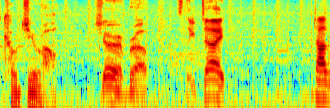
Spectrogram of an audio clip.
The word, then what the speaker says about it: Kojiro: Get It Go Jimbo the way he deliberately mispronounces my name really bothers me it bothers me so much that the anger boiling inside me gives me the strength to open my mouth once more it's coiro sure bro sleep tight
